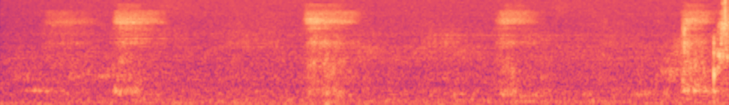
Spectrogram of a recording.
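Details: Lung auscultation demonstration on a patient with a stethoscope: soft, regular breath sounds with quiet room noise; normal breath sounds.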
